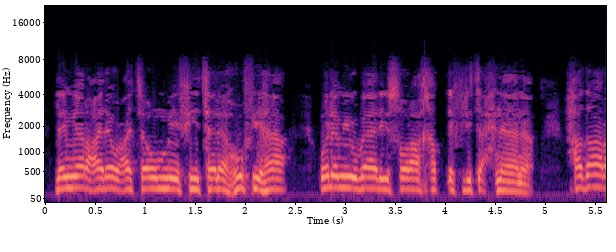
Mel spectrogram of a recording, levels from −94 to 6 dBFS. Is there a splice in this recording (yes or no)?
no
